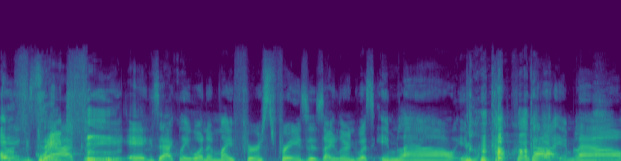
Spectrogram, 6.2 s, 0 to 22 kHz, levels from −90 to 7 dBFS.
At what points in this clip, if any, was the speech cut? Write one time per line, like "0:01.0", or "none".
none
